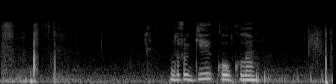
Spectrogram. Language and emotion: Russian, neutral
